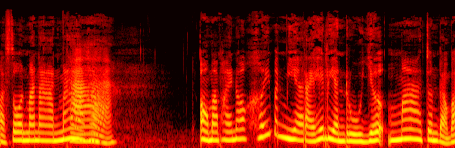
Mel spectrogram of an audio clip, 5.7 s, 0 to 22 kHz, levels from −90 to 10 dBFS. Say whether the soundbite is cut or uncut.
uncut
